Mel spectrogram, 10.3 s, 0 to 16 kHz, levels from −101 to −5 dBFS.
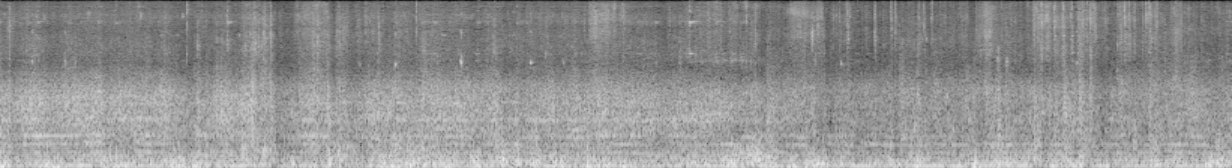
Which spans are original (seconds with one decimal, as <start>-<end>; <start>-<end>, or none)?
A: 0.0-0.7; 1.8-4.2; 5.1-10.3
